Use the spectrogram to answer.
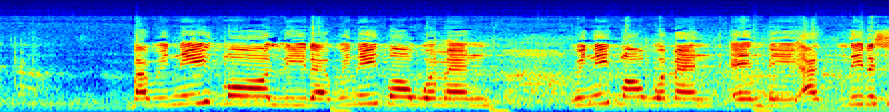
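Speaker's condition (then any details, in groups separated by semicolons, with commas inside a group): No condition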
